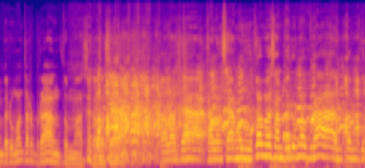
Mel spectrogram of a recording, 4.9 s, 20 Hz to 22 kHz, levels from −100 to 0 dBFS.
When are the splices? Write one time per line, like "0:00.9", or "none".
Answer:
none

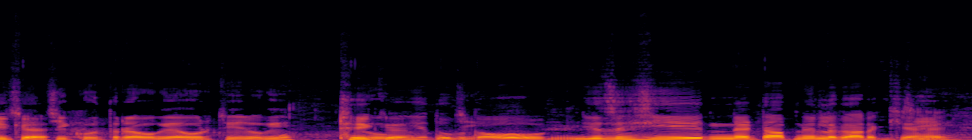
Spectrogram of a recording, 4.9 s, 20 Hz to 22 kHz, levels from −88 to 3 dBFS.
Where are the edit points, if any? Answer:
0:02.3

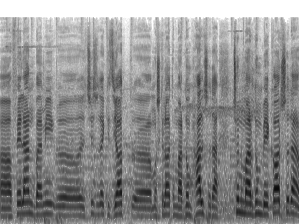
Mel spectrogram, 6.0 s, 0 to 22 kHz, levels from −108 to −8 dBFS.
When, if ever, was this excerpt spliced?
none

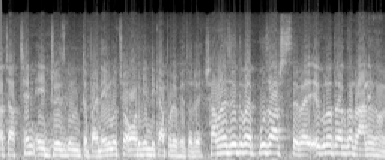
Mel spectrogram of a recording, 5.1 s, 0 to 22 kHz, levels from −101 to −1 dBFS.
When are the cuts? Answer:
none

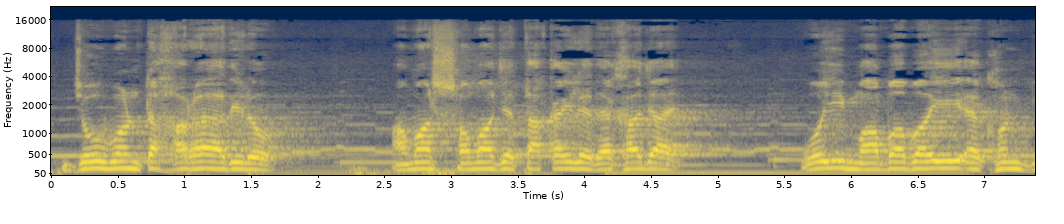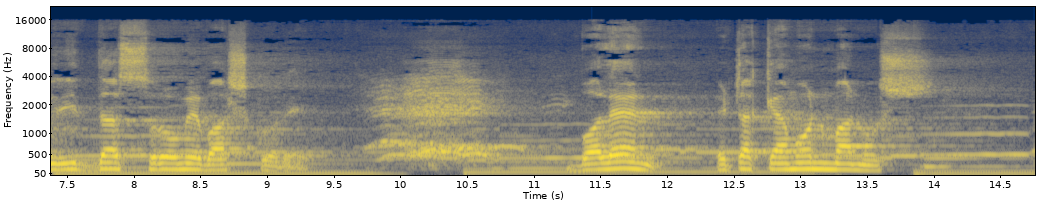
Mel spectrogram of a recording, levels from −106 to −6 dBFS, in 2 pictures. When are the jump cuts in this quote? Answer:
0:13.9

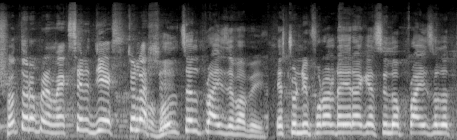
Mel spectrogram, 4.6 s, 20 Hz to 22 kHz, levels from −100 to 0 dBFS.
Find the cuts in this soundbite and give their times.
0:02.6

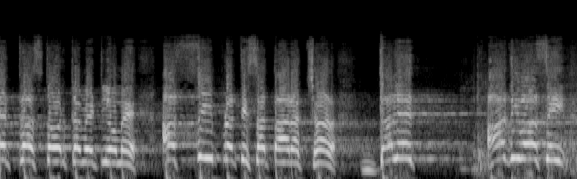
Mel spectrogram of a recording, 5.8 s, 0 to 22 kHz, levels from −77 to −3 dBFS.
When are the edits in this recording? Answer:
none

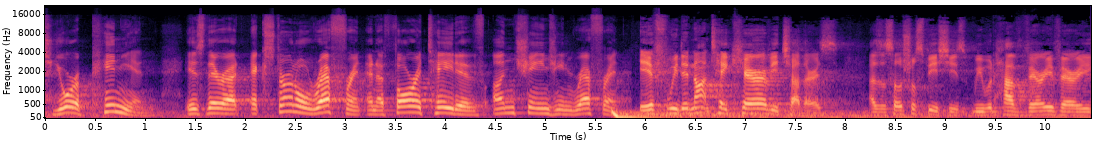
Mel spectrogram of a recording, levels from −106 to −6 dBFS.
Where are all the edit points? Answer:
0:05.8

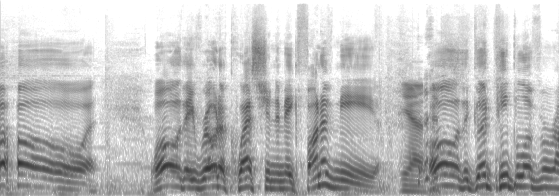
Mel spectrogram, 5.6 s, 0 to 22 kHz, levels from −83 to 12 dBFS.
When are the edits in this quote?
none

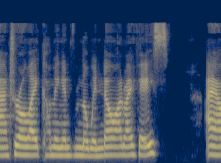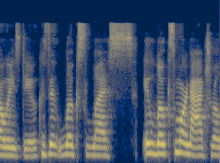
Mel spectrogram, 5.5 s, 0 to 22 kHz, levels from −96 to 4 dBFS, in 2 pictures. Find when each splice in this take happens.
none

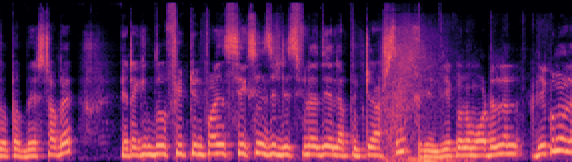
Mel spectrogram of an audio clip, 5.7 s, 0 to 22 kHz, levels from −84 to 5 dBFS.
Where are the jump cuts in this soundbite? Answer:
0:04.2

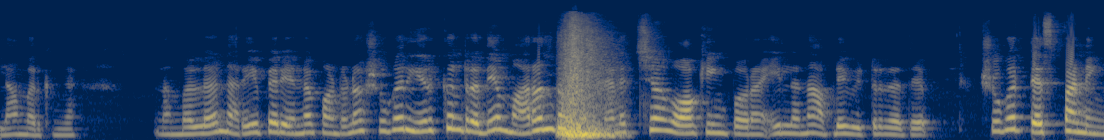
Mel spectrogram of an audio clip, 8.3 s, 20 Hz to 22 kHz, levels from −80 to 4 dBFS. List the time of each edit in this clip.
0:04.3

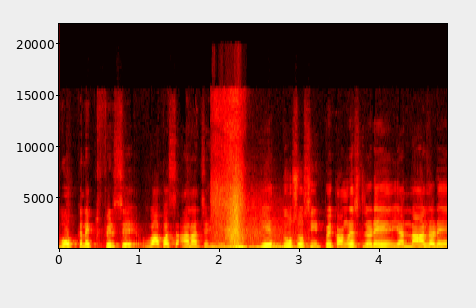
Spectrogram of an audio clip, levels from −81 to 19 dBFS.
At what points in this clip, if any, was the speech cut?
0:02.3

